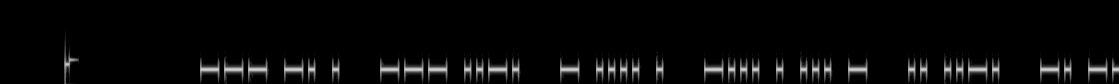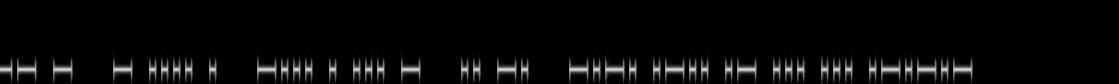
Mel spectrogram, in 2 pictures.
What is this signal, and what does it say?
Morse code, heard as a keyed tone, about 20 wpm, 700 Hz. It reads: ONE OF THE BEST IF NOT THE BEST IN CLASS.
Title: Sentences with 8-Word Phrases - 20wpm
